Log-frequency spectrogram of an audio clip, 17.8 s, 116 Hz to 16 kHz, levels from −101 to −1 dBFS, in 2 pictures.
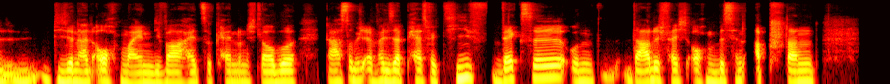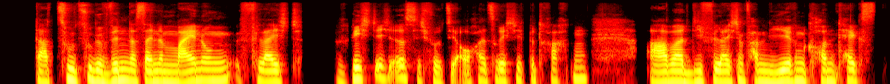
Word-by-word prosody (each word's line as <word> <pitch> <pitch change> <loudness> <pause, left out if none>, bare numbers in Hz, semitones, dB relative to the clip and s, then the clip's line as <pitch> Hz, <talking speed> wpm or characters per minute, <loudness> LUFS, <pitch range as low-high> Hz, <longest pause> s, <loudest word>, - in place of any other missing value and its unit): die 130 - -3
dann 130 -1 +3
halt 120 +1 -1
auch 120 - +1
meinen, 115 -1 0
die 115 0 -2
Wahrheit 120 -1 0
zu 125 - -7
kennen. 125 -1 -5
Und 120 - -3
ich 115 - -11
glaube, 125 +1 +3 0.3
da 130 -1 -2
ist, 130 - -4
glaube 140 -1 -2
ich, - - -3
einfach 135 -1 -2
dieser 130 0 +3
Perspektivwechsel 155 +4 +1
und 130 -2 -3 0.3
dadurch 135 -2 +1
vielleicht 130 -2 -5
auch 135 - -1
'n 125 -2 0
bisschen 130 +1 -3
Abstand 130 0 0 1.1
dazu 125 +5 +2
zu 145 +4 0
gewinnen, 130 +2 +4
dass 130 -2 +1
deine 125 0 +4
Meinung 135 +5 +3
vielleicht 125 -5 -1 0.5
richtig 155 +1 +2
ist. 155 -3 -3
ich 120 - -12
würd 110 -3 -4
sie - - -4
auch 115 -1 -5
als 135 -3 -6
richtig 135 +1 -3
betrachten. 140 +4 -7 0.6
Aber 120 0 +5
die 120 +2 0
vielleicht 125 -1 +1
im 130 - -1
familiären 130 +2 +3
Kontext 130 0 -2
130 Hz, 160 wpm, -24 LUFS, 120-140 Hz, 1.1 s, Aber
